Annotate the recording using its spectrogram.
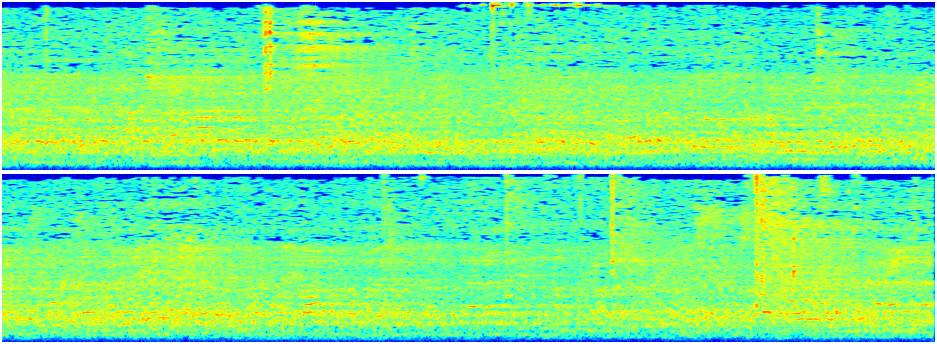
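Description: A crowd chatters steadily in a large echoing hall.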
